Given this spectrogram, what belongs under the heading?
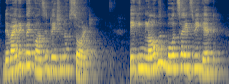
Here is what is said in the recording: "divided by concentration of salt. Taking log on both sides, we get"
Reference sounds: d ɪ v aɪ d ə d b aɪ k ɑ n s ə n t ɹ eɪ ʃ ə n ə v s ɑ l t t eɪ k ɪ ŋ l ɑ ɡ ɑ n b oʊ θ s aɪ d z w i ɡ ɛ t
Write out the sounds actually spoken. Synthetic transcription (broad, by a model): d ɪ v aɪ d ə d b aɪ k ɑ n s ə n t ɹ eɪ ʃ ə n ə v s ɑ l t t eɪ k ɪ ŋ l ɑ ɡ ɑ n b oʊ t s aɪ d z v i ɡ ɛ t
